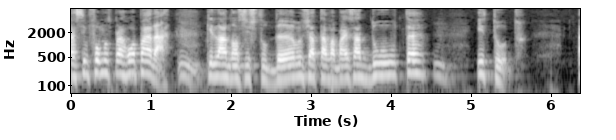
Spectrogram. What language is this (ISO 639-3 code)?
por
